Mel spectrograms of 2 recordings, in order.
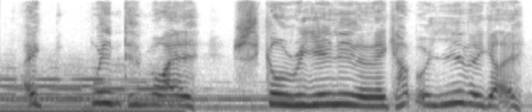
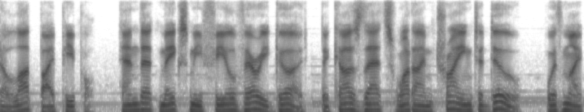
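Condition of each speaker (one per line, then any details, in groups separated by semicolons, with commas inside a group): Cerebral palsy; right hand slower, less controlled
No condition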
